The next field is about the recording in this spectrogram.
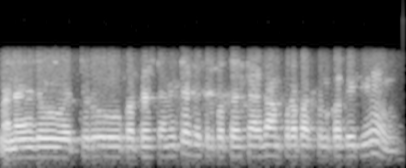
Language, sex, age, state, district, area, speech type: Odia, male, 18-30, Odisha, Bhadrak, rural, conversation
